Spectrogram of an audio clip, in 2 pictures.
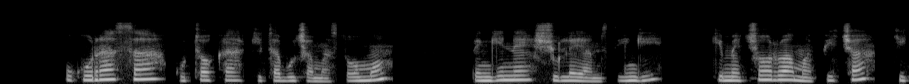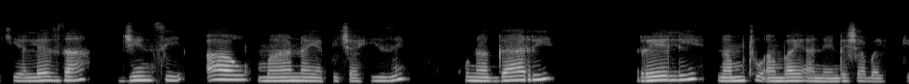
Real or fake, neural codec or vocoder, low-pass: real; none; 7.2 kHz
